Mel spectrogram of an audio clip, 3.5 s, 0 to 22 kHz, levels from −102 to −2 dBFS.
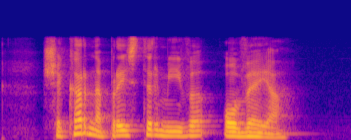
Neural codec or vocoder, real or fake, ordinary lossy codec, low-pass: none; real; none; 7.2 kHz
